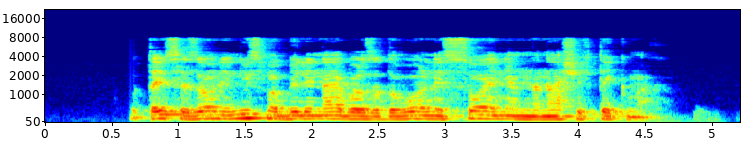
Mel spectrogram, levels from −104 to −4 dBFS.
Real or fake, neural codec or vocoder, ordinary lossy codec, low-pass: real; none; none; none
